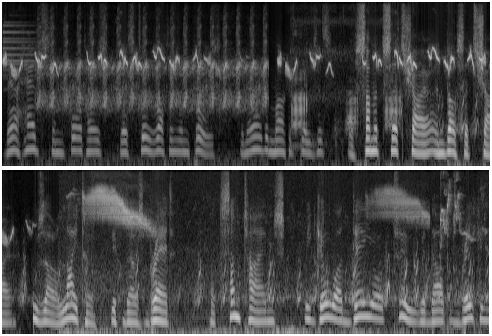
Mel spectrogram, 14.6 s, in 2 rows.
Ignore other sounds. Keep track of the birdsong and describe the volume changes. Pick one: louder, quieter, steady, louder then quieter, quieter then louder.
quieter then louder.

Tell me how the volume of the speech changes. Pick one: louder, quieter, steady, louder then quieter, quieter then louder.
louder.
